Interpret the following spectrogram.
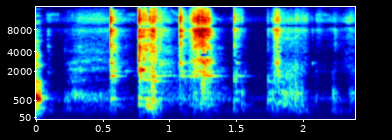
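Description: A few short clinks and rustles of kitchen containers and a utensil being handled as a container is closed back up.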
